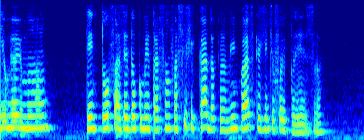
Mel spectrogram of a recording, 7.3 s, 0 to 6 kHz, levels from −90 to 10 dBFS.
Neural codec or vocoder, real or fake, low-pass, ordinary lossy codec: codec, 44.1 kHz, 2.6 kbps, SNAC; fake; 5.4 kHz; none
